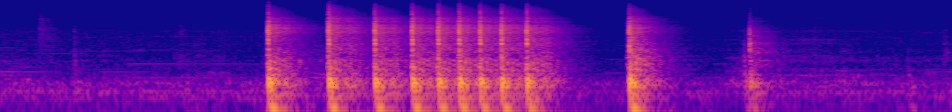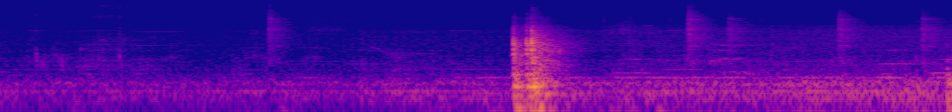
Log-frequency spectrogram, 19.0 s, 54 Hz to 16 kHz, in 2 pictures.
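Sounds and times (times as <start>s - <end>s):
hammer driving nails into wood: 2.7s - 5.7s, 6.3s - 6.7s.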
